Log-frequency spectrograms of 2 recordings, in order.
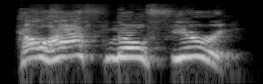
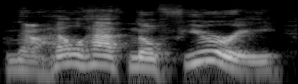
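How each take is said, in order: First: Loud, high dramatic declaration; emphatic proclamation. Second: Said in the usual way. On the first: Real, not acted. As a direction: proclaim it louder and higher for effect. Repeats saying with dramatic emphasis.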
